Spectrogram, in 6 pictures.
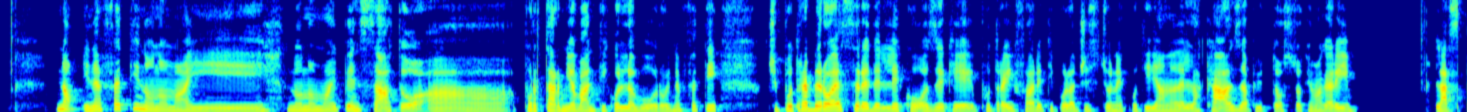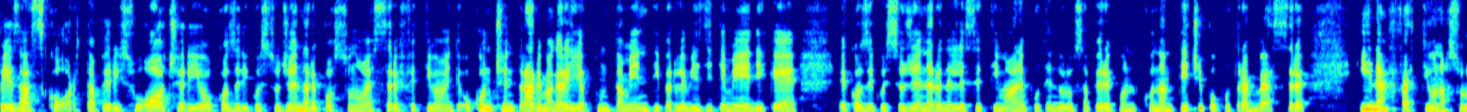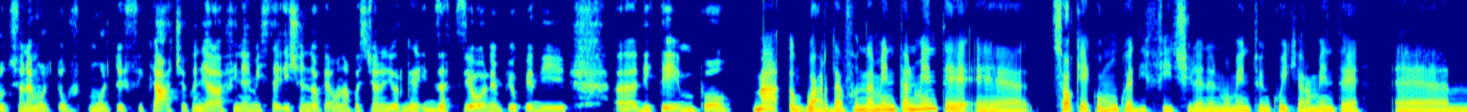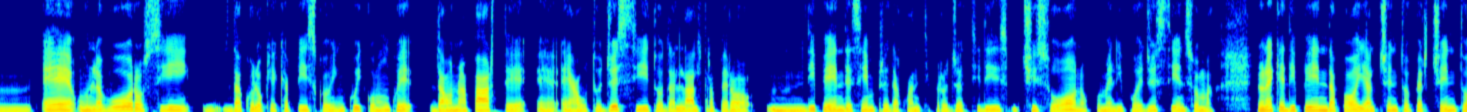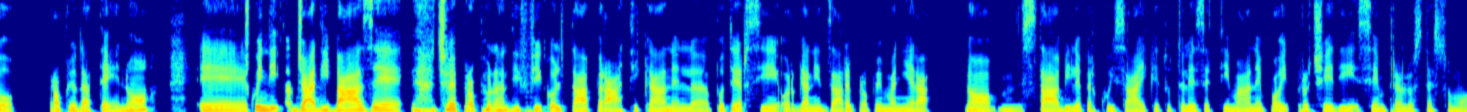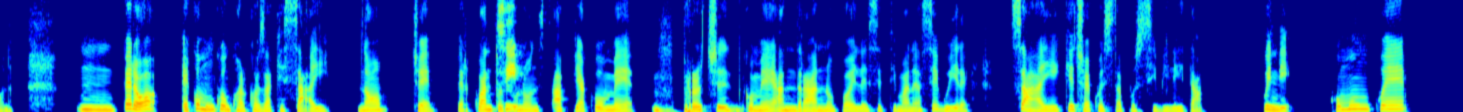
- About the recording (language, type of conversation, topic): Italian, advice, Come posso bilanciare i miei bisogni personali con quelli della mia famiglia durante un trasferimento?
- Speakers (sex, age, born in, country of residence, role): female, 35-39, Italy, Italy, advisor; female, 40-44, Italy, Italy, user
- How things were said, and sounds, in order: laughing while speaking: "di organizzazione più che di, uhm, di tempo"; "proprio" said as "propio"; other background noise; unintelligible speech; chuckle; tapping; "cioè" said as "ceh"; laughing while speaking: "proce"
